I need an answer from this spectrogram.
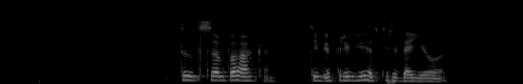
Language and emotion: Russian, positive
